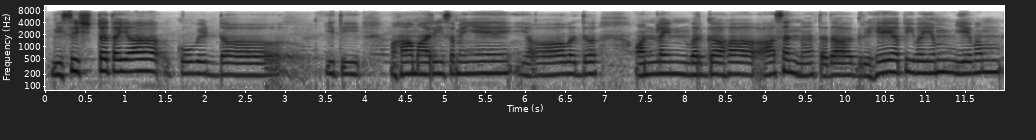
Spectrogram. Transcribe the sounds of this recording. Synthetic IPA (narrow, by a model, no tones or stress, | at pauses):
ʋiʃiʂʈɐt̪ɐjaːkoːʋiɖ | it̪i | mɐɦaːmaːɾiːsɐmɐjeːjaːʋɐd̪ | aːnlɐjnʋɐɾɡaːɦɐ̆aːsɐnːɐt̪ɐd̪aːɡɾiɦeːɐpiʋɐjɐmeːʋɐm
